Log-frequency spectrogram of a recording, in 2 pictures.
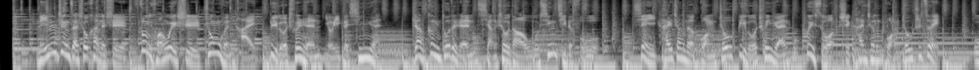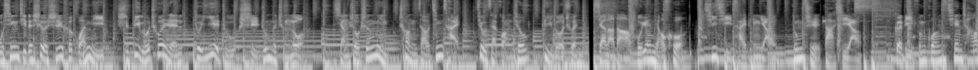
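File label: male, Mandarin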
